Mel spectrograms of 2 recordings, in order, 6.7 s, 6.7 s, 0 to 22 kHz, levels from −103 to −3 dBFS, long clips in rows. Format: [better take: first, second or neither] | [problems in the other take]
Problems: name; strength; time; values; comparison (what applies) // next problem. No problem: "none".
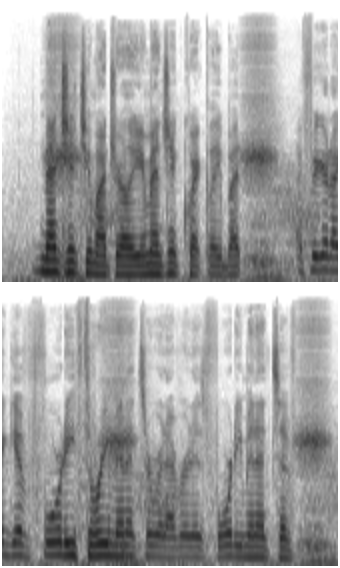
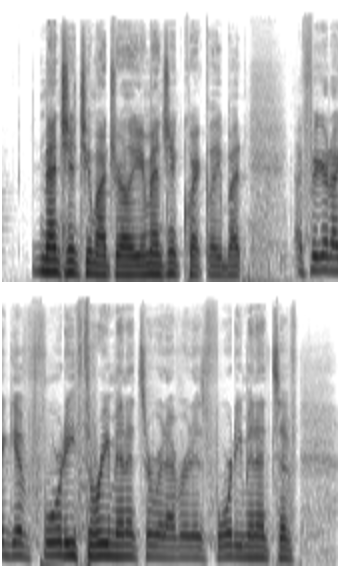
second | hiss; loud; throughout; 9 dB below the speech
